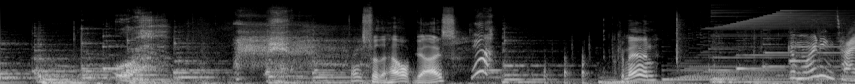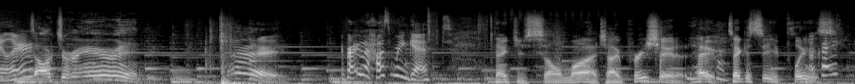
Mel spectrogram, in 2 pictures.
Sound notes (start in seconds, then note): 5.1 door knocking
